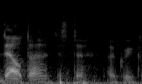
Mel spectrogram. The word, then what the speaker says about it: delta: That triangle, which is pronounced delta, just a a Greek letter that means change.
